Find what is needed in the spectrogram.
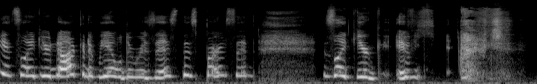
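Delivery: words breaking up with laughter. A reader giving a reading to viewers, laughing while talking. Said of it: "I don't know why I'm laughing so hard".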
